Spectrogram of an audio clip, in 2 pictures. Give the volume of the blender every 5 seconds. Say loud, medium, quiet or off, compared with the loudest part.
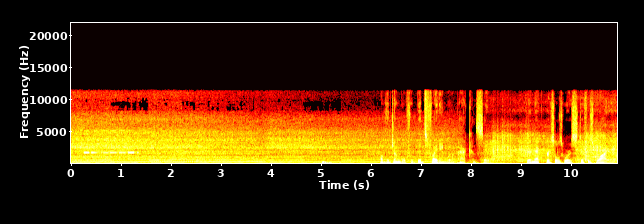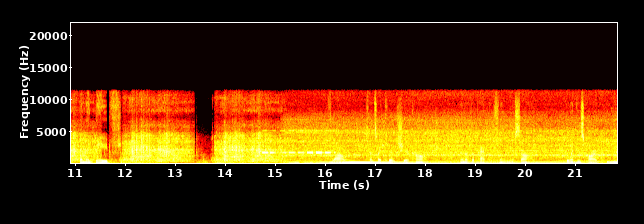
loud, medium, loud, loud, loud.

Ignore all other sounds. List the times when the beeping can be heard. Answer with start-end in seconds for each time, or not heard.
0.2-1.4, 14.7-16.2.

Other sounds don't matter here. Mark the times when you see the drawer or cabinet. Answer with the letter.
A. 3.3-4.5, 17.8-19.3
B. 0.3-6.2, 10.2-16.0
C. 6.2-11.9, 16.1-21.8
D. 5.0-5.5
D.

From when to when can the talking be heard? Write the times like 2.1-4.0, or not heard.
6.2-11.9, 16.1-21.8.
